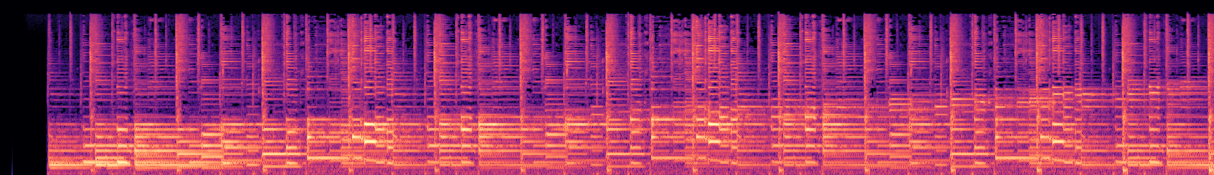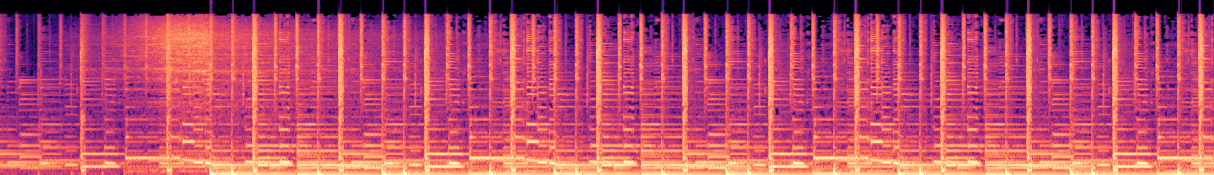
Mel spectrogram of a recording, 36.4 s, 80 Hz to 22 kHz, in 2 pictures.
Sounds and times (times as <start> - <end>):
Music: 0.7 - 36.4.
